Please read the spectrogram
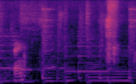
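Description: A folded paper user manual rustling as it is handled, with a short crisp rustle about one and a half seconds in. Faint background music plays underneath.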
